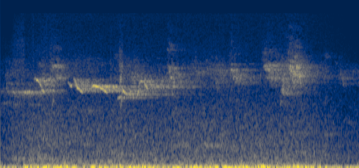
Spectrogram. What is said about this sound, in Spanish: Voy a probar a abrir la ventana para, que escuchéis esto. Esto es Malasaña. Es, seguramente uno de los barrios más ruidosos de Madrid y hoy, bueno, pues prácticamente nada. Los pájaros.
